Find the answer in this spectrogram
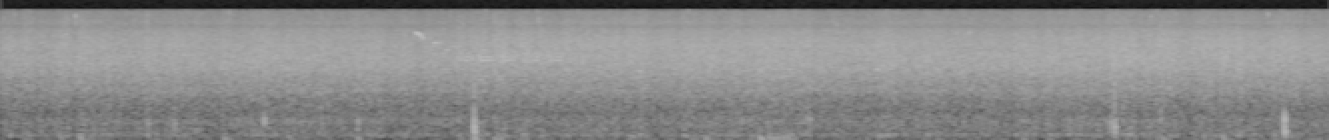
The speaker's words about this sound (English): It was raining a tiny bit, but there are all of these yellow butterflies doing loop-de-loops in the air. This is a little creek that runs right through Dolly's childhood home.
